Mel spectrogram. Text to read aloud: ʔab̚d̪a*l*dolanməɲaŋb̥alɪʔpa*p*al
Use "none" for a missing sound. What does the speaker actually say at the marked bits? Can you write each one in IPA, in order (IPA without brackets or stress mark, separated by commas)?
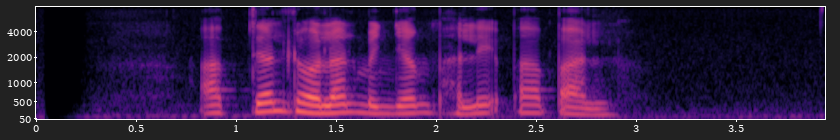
l, p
